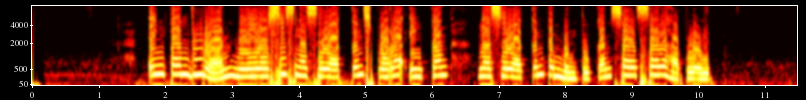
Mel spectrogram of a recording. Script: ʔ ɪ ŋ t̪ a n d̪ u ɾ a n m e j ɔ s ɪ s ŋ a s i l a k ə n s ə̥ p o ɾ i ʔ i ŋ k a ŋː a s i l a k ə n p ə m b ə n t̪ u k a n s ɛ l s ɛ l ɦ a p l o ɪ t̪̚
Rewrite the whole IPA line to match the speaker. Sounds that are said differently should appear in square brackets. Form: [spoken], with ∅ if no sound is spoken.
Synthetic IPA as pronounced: ʔ ɪ ŋ t̪ a n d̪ u ɾ a n m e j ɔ s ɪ s ŋ a s i l a k ə n s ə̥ p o ɾ [a] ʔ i ŋ k a ŋː a s i l a k ə n p ə m b ə n t̪ u k a n s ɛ l s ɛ l ɦ a p l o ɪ t̪̚

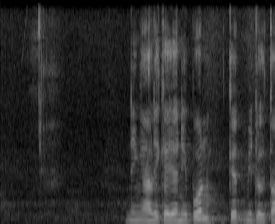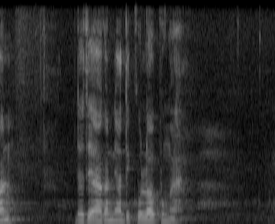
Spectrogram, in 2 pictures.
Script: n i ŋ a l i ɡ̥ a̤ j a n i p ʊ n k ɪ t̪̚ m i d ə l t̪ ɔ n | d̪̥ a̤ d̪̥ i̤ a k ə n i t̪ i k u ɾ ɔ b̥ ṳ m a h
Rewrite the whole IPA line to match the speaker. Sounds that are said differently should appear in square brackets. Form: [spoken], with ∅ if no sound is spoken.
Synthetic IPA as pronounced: n i ŋ a l i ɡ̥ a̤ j a n i p ʊ n k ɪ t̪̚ m i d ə l t̪ ɔ n | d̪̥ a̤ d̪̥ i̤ a k ə n [a] t̪ i k u [l] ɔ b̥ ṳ [ŋ] a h

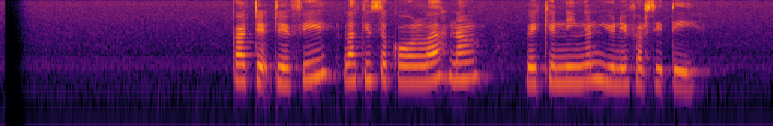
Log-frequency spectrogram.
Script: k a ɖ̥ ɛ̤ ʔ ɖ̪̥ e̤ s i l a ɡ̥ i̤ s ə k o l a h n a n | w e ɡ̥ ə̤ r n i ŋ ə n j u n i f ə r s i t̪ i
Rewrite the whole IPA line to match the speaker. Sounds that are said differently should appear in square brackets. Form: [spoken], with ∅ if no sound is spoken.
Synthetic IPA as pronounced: k a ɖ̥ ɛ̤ ʔ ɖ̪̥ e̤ [f] i l a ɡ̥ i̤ s ə k o l a h n a [ŋ] | w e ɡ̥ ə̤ [∅] n i ŋ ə n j u n i f ə r s i t̪ i

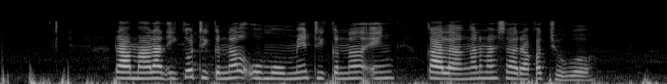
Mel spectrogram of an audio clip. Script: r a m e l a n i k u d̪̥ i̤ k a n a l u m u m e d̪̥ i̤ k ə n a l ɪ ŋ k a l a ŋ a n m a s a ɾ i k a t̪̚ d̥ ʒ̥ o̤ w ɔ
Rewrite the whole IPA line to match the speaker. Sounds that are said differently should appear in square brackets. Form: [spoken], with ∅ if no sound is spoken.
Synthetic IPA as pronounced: r a m [a] l a n i k u d̪̥ i̤ k [ə] n a l u m u m e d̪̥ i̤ k ə n a l ɪ ŋ k a l a ŋ a n m a [ʃ] a ɾ [a] k a t̪̚ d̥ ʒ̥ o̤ w ɔ

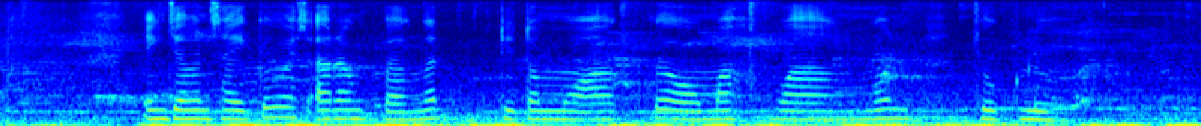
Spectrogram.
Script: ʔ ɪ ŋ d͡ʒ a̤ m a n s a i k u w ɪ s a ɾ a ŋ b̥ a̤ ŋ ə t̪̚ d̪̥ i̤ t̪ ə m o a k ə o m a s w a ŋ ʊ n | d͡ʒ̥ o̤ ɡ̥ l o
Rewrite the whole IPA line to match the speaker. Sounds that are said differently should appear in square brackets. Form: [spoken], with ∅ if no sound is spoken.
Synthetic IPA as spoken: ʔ ɪ ŋ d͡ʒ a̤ m a n s a i k u w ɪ s a ɾ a ŋ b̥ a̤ ŋ ə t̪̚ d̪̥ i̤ t̪ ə m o a k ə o m a [h] w a ŋ ʊ n | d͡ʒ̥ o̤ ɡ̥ l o

